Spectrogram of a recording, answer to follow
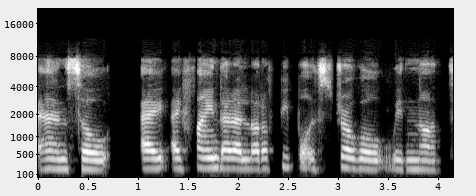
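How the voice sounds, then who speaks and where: A woman with a non-native accent at a fairly slow pace. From Guatemala, Guatemala City. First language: Spanish. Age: 30s. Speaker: career coaching client. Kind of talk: interview. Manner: halting, many fillers and repetitions.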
